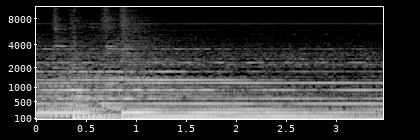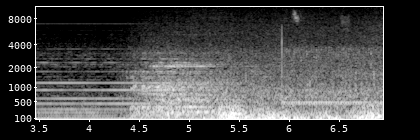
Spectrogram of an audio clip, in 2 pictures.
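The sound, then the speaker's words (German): A steady low engine drone of a rented boat hums throughout in Scarborough Harbor, then gusty wind and splashing water noise swell up and grow louder over the last few seconds. “Ich habe im Scarborough Harbor ein Boot angemietet.”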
